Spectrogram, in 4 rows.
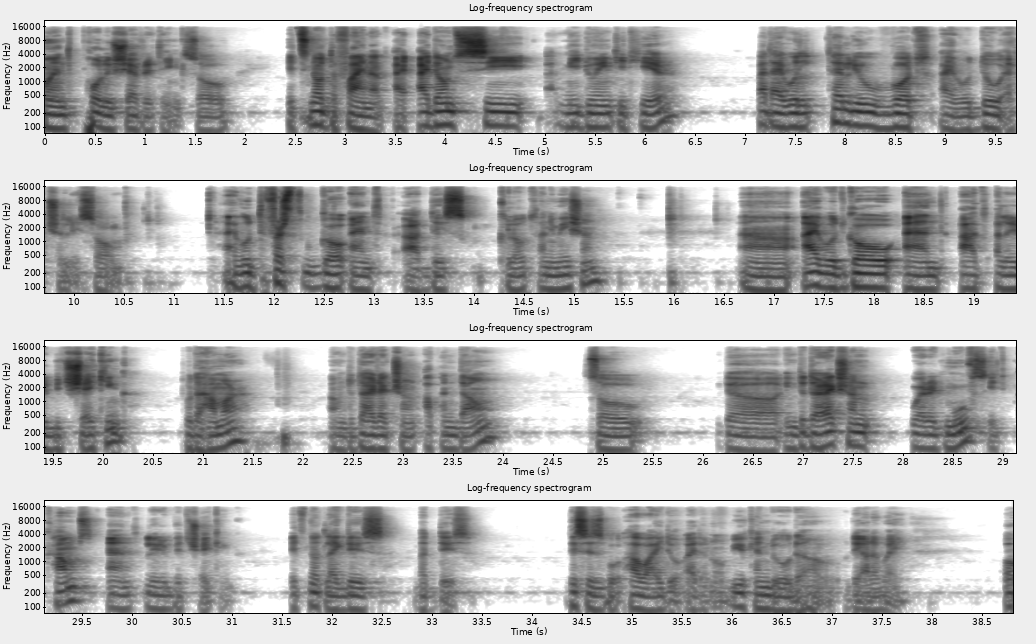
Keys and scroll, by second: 10.6 ctrl+s, 12.3 d, 15.8 d.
